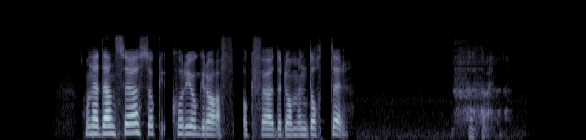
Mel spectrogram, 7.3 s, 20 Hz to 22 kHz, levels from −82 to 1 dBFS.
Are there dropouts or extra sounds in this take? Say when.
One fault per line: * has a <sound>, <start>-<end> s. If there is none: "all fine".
* has a laugh, 5.6-6.4 s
